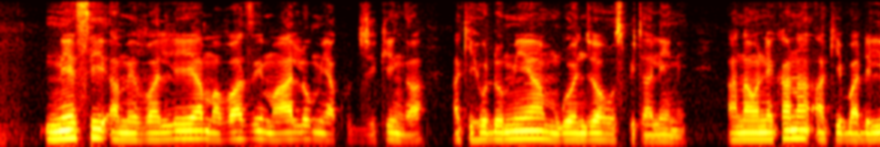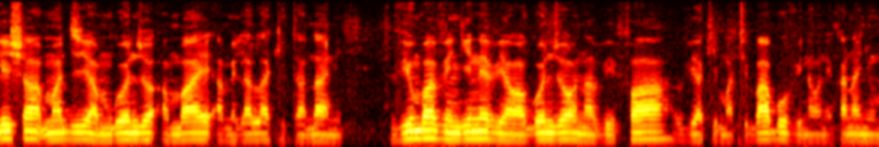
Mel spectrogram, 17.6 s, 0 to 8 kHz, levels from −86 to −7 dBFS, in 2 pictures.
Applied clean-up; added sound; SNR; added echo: none; none; none; none.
